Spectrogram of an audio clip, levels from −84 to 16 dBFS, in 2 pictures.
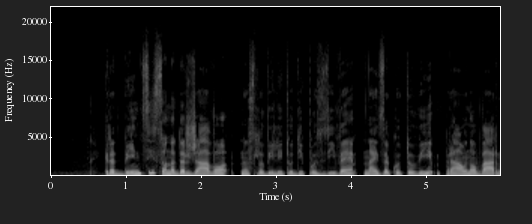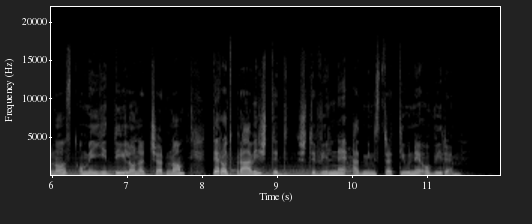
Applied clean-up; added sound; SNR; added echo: none; Musical instrument; 16 dB; none.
